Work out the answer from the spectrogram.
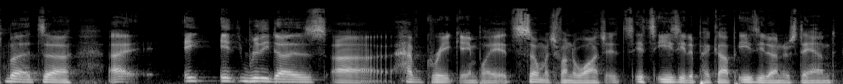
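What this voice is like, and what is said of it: Hoarse, failing voice. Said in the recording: “Pardon me, I'm losing my voice there for a second ... leftovers from being sick for nearly two damn months”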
